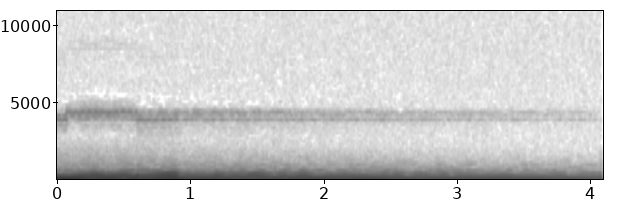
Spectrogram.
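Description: Low sustained drone from an Elektron Digitone FM synthesizer through a reverb pedal, one steady pitch with a few overtones, slowly fading out. A faint high tone rides over it for about the first second.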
